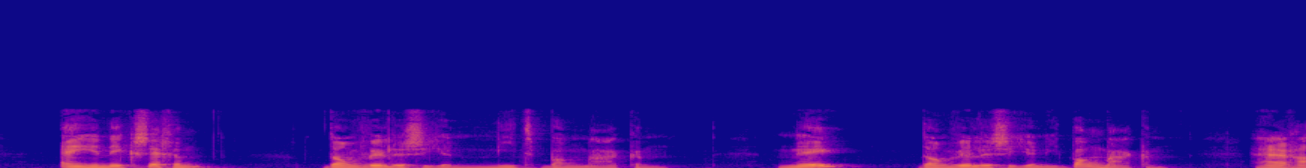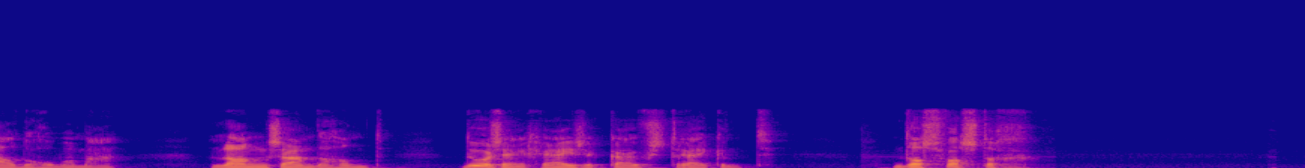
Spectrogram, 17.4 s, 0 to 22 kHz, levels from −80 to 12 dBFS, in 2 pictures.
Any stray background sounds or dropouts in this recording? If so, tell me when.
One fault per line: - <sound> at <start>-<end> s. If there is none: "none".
none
